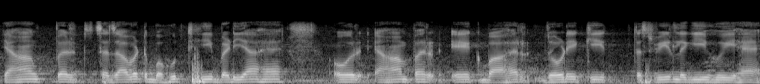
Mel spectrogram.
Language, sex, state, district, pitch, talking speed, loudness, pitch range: Hindi, male, Rajasthan, Bikaner, 110 Hz, 140 wpm, -17 LUFS, 105-120 Hz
